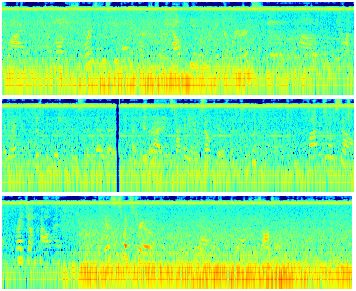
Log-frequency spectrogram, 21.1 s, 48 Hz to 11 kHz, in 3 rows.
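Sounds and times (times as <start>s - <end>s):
insects buzzing: 0.0s - 21.0s.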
